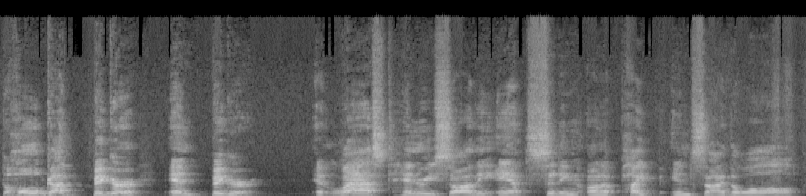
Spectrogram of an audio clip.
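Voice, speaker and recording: A man reading a children's picture book aloud expressively, pausing to comment and ask listeners questions, in an echoey room. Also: on the high side, animated. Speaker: storybook reader. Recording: roomy, echoey indoor sound.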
